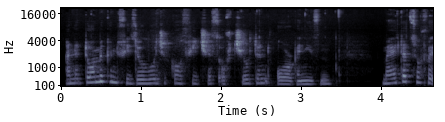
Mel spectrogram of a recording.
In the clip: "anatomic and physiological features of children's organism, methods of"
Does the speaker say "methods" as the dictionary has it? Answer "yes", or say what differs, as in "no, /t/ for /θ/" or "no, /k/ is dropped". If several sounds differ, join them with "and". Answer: no, /t/ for /θ/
